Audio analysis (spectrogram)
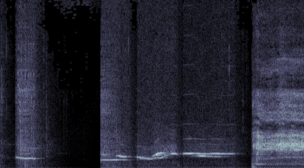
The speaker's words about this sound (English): All right. Enough of the whistle now.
